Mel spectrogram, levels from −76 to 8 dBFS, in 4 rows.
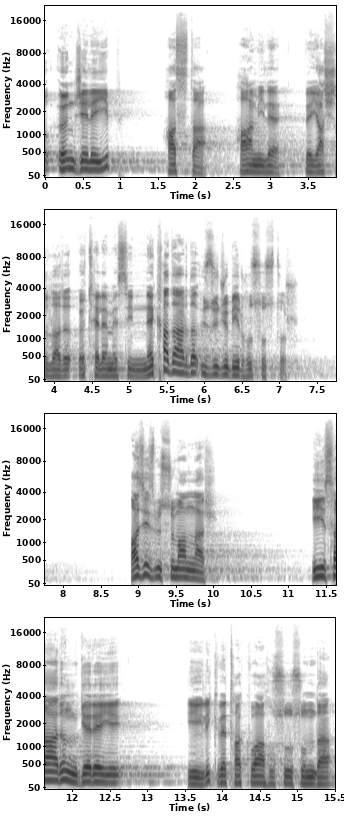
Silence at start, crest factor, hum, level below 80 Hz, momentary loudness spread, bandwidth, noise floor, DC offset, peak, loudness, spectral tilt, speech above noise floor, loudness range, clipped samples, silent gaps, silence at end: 0 s; 20 dB; none; -60 dBFS; 12 LU; 19 kHz; -73 dBFS; under 0.1%; 0 dBFS; -18 LUFS; -4.5 dB/octave; 56 dB; 5 LU; under 0.1%; none; 0 s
